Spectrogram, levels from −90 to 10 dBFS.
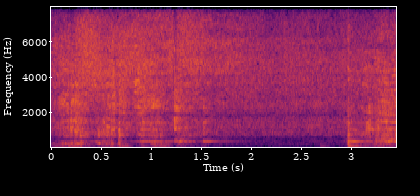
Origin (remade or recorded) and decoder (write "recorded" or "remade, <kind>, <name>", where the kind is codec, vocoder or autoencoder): recorded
